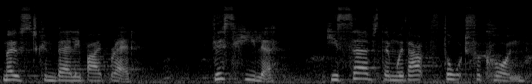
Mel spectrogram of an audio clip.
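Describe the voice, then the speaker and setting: A woman's voice: mid-range voice, animated, a little slow. An actress playing a proud, protective refugee woman in a video game, speaking in a stern, curt way. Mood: protective, firm.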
